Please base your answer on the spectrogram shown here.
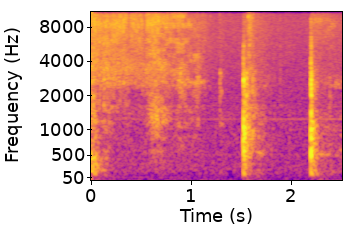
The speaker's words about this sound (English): Let me draw it as a, more as a parabola since we're using free electrons.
